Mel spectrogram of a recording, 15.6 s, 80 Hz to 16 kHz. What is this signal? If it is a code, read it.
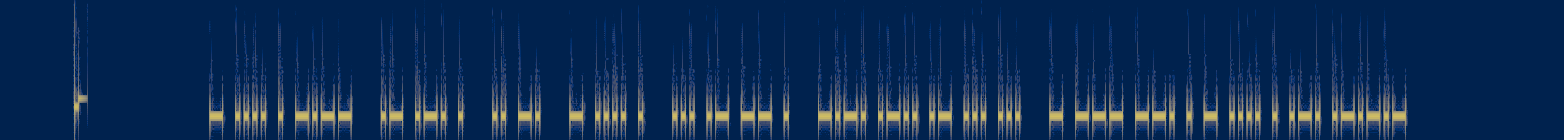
Morse code, heard as a keyed tone, about 28 wpm, 700 Hz. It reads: THEY ARE IN THE SAME CLASS TOGETHER.
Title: Sentences from Top 1000 Words - Review Part 2 - 28wpm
